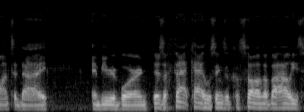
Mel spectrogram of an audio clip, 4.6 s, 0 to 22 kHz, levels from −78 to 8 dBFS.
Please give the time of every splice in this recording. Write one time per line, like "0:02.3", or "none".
0:02.2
